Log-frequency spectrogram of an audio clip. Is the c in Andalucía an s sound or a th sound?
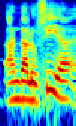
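s sound. The c is pronounced as an s sound. This is how people from Buenos Aires say it. "nosotros decimos"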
